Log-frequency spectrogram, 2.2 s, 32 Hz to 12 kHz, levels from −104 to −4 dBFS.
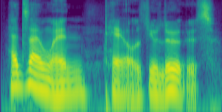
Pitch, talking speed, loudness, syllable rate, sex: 95 Hz, 160 wpm, -17 LUFS, 3.3 syllables/s, male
